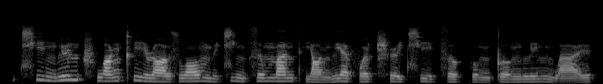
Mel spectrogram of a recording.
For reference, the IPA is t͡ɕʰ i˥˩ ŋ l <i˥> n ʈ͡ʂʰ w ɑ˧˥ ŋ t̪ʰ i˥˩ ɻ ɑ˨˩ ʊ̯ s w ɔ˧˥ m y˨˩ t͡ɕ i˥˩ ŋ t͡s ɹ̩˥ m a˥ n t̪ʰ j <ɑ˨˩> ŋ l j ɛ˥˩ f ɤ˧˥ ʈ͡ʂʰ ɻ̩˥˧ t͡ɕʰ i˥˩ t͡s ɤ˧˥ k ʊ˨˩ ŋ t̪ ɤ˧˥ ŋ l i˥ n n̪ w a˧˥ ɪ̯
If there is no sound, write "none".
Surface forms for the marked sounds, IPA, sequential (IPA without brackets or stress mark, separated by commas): y˥, ɑ˨˩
